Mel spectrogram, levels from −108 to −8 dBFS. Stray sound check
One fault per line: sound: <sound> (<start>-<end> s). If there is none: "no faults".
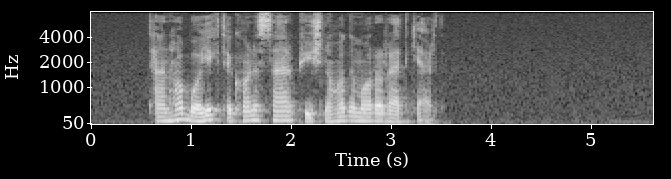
no faults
